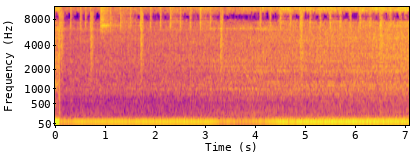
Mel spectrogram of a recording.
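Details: 4K engine after tune-up and valve clearance adjustment that cured ticking from the head, carb also retuned: low, even idle holding steady through a slight dip, no top-end tapping; normal idle.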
